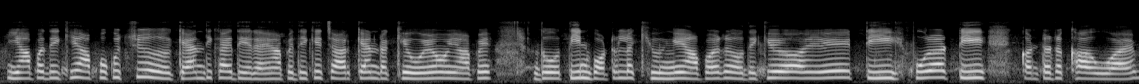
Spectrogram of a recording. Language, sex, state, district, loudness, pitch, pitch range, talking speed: Hindi, female, Chhattisgarh, Balrampur, -14 LUFS, 285 Hz, 275-300 Hz, 205 wpm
